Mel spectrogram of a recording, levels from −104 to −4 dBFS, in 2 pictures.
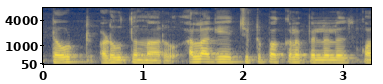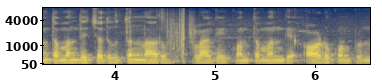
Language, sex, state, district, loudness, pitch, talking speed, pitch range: Telugu, male, Andhra Pradesh, Visakhapatnam, -16 LUFS, 120 Hz, 100 wpm, 115-125 Hz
